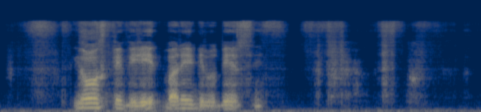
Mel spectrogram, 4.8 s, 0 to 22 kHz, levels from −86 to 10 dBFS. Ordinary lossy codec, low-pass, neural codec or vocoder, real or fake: AAC, 32 kbps; 9.9 kHz; autoencoder, 22.05 kHz, a latent of 192 numbers a frame, VITS, trained on many speakers; fake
